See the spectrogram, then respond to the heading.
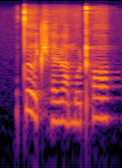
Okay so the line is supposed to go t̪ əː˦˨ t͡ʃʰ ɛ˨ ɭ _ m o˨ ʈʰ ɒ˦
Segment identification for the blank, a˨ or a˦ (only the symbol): a˨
